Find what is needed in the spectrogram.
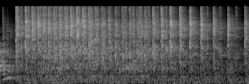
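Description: A hand-spun prize wheel clicking rapidly as its pointer flaps past the pegs on the rim; the clicks begin to slow near the end as the wheel loses speed.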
